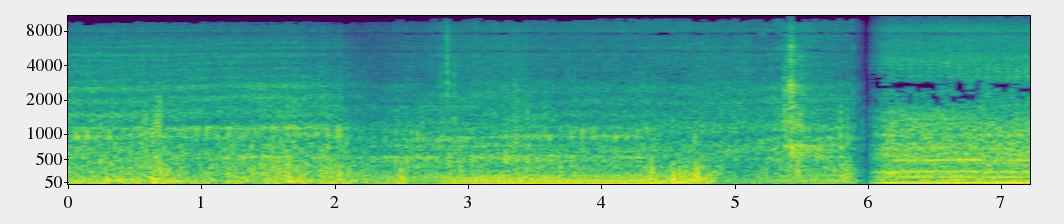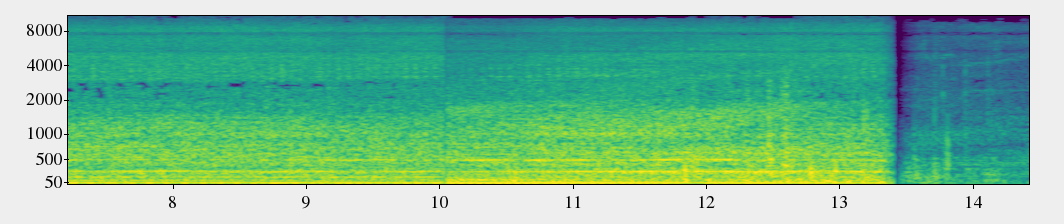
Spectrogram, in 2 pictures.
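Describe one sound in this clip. A diesel engine rumbles and roars as a digger works.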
